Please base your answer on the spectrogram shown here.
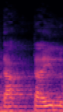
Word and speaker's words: ductile: এরপর আমরা আসছি যেটা আপাতত লাস্ট, আমাদের যতগুলো আমরা ভাগ করেছি তার মধ্যে লাস্ট, সেটা হচ্ছে ডাকটিল মেটেরিয়াল বা প্রসার্যশীল বস্তু, বা ডাকটাইল বলে অনেকে উচ্চারণে।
